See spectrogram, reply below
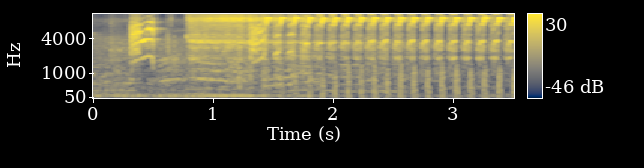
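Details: A caged kolin in high breeding condition chatters to itself behind the speaker on a drizzly afternoon: scratchy notes, a man's voice, then rapid buzzy chattering at about eight notes a second.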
